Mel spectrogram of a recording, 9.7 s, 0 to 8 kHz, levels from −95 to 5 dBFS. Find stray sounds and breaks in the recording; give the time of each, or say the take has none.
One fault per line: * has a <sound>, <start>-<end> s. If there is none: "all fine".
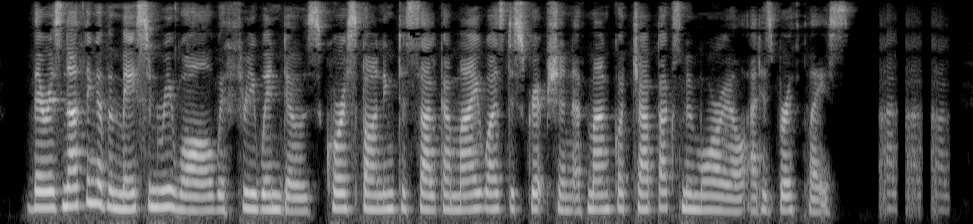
* has a laugh, 8.8-9.5 s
